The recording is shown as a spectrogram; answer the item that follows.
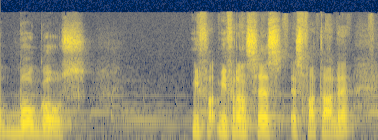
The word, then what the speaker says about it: beau gosse: Si lo pronunciamos algo como beau gosse.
